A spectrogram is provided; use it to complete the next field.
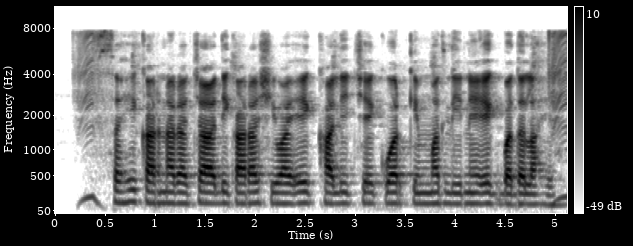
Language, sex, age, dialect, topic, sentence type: Marathi, male, 25-30, Northern Konkan, banking, statement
